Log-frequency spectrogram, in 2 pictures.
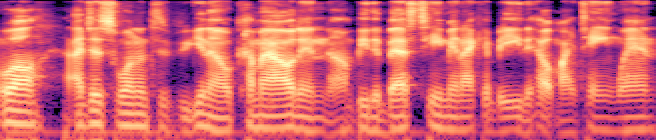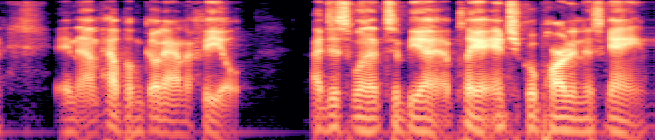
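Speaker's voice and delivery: soft, low, rehearsed player answer; hint of a bland athlete cliché voice; mock Travis interview. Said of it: "Y'all know what Travis be doing".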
